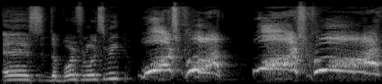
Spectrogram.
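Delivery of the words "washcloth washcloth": shrill, loud, very high-pitched yell. Retelling the moment the boyfriend looked at him: retelling a yell. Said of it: "I was just yelling washcloth".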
